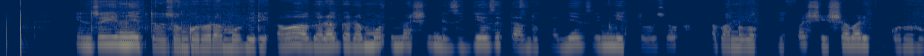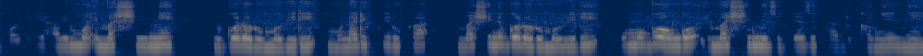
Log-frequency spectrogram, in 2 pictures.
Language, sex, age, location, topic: Kinyarwanda, female, 18-24, Kigali, health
